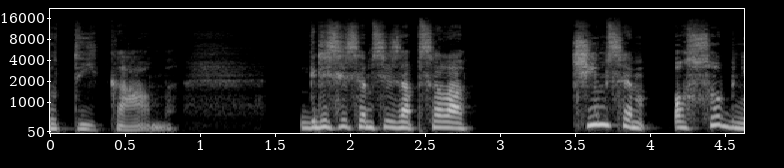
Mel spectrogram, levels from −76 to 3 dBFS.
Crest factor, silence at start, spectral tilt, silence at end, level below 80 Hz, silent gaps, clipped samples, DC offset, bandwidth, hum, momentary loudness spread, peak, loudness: 20 dB; 0 s; -4 dB/octave; 0 s; -68 dBFS; 2.99-3.30 s; under 0.1%; under 0.1%; 16 kHz; none; 15 LU; -6 dBFS; -23 LUFS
